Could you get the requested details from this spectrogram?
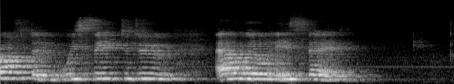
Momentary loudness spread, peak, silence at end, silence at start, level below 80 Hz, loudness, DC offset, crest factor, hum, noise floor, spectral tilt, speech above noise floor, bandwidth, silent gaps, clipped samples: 12 LU; -2 dBFS; 0.9 s; 0 s; -68 dBFS; -16 LUFS; under 0.1%; 14 dB; none; -52 dBFS; -6 dB/octave; 37 dB; 9 kHz; none; under 0.1%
